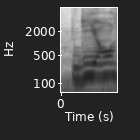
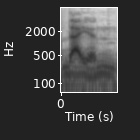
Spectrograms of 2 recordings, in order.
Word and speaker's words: Dy'on: Alors, votre société s'appelle Dion, comment on le prononce? Dion, ça me va très très bien. Après, les anglophones peuvent dire Dion, ça me va très bien aussi.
